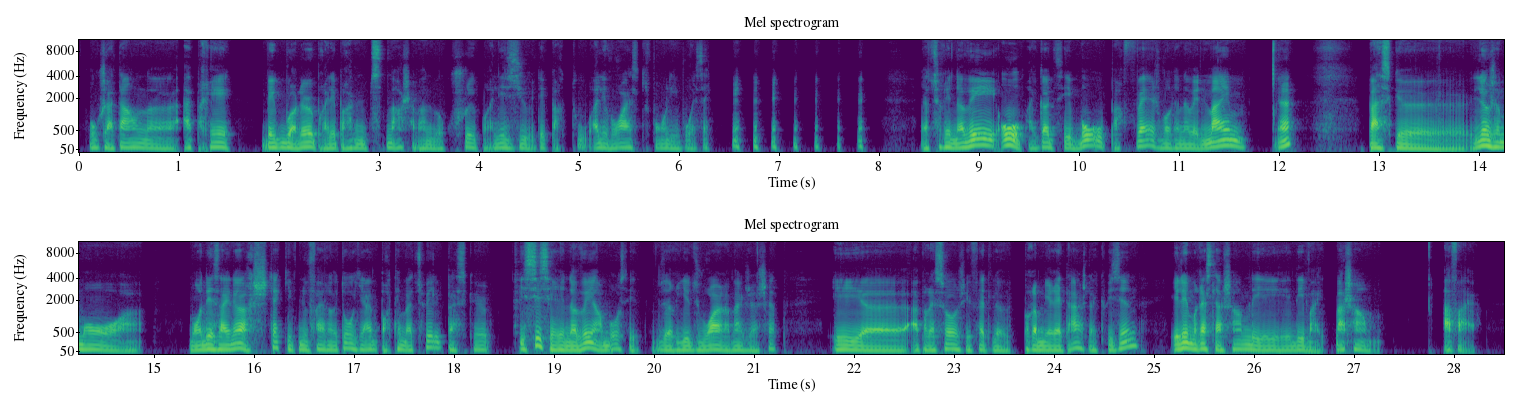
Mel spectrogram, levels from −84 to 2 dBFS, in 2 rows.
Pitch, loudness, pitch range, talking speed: 85 Hz, -25 LUFS, 80-95 Hz, 215 wpm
